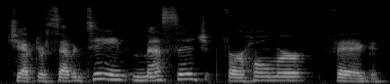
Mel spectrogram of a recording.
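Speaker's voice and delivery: slow, formal reading of "Chapter seventeen"; reading out the chapter heading to listeners, formal; chapter title announcement. Shown as a demonstration. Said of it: "chapter seventeen, and continue".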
